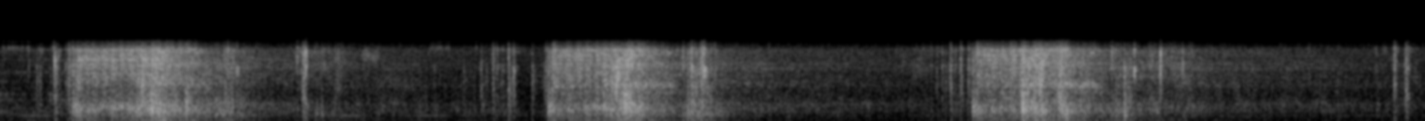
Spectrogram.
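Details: PSD diesel: three separate cranking attempts of about two seconds each with quiet gaps; turns over but never fires; cranks but won't start.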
